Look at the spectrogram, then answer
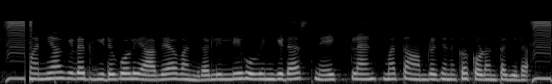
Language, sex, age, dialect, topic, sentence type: Kannada, female, 18-24, Northeastern, agriculture, statement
